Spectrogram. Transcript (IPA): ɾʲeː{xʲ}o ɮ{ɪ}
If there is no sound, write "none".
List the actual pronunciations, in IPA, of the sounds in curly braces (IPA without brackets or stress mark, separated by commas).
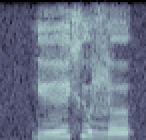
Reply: xʲ, ə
